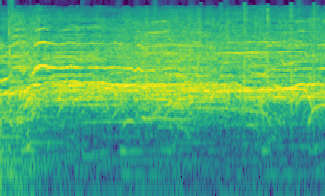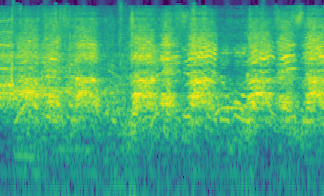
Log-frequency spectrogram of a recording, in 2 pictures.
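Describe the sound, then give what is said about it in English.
A large outdoor crowd on the steps of the Hall of Justice in Port of Spain, Trinidad and Tobago, roars and cheers continuously on learning the High Court struck down the anti-gay sodomy laws, with overlapping shouts and whoops rising in bursts toward the end, loud and dense throughout. “Crowds on the steps of the Hall of Justice in Port of Spain, the capital city of Trinidad and Tobago, erupted in cheers on learning that the High Court had struck down the Caribbean nation's archaic anti-gay sodomy statutes.”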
